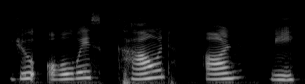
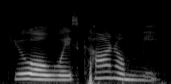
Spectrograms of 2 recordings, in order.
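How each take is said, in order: First: Count and on are said as separate words. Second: Count and on run together as one word. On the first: "Instead of" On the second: "we are joining these two words"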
